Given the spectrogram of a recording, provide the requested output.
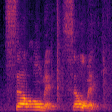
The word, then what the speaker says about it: Salome: I would check the pronunciation. Salome.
